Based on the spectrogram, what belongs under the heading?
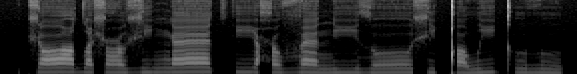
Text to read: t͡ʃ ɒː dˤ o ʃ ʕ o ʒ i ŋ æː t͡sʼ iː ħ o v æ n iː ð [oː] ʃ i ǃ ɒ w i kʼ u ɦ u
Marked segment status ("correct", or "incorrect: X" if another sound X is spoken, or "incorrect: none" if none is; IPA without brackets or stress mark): correct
